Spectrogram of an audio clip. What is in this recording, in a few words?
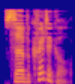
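"subcritical", British English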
